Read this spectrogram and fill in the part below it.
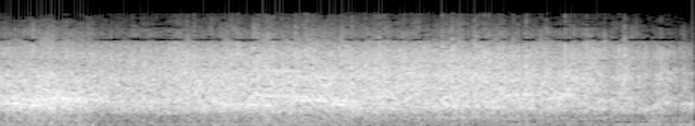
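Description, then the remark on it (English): Loud, sustained applause from a large audience at a Troop Carrier Command radio broadcast at Sedalia Army Airfield near Kansas City, Missouri, a dense wash of many hands clapping steadily for several seconds before tapering slightly at the end. “Stop beating that spam together.”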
